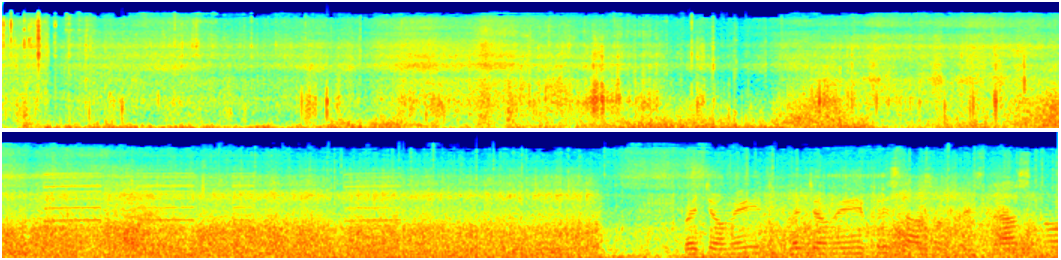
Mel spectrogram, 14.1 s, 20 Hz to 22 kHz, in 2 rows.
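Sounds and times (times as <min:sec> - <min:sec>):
wind rushing over microphone: 0:00.0 - 0:14.0
short electronic beeps: 0:07.2 - 0:10.1.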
